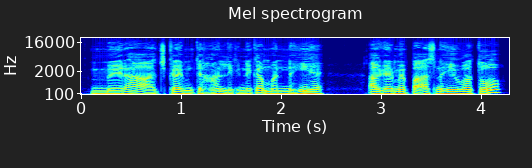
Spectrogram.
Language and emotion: Urdu, fearful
